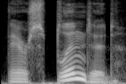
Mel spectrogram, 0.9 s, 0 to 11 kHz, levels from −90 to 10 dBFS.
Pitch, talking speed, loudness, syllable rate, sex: 135 Hz, 190 wpm, -15 LUFS, 6.0 syllables/s, male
